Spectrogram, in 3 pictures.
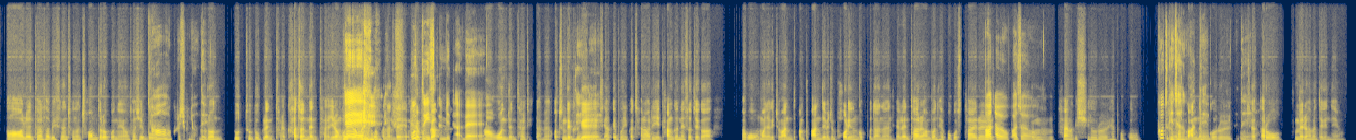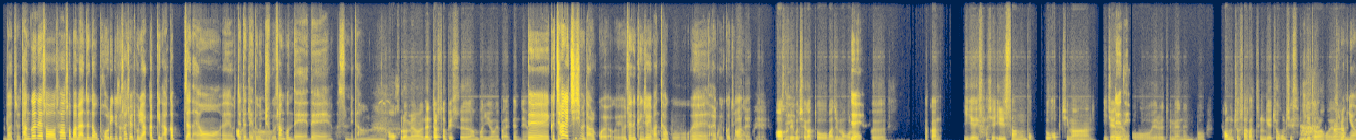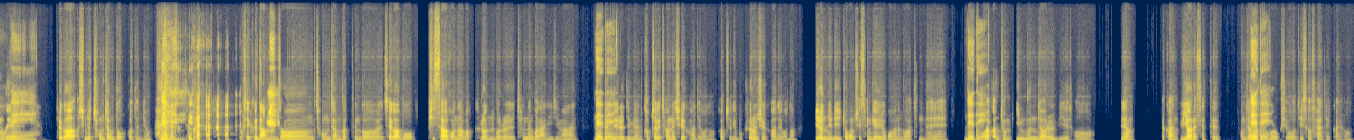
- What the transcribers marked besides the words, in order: laugh; laughing while speaking: "예 뭔가"; unintelligible speech; other background noise; laugh; laughing while speaking: "그래가지고"; laughing while speaking: "네"; laugh
- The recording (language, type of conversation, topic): Korean, advice, 한정된 예산으로 세련된 옷을 고르는 방법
